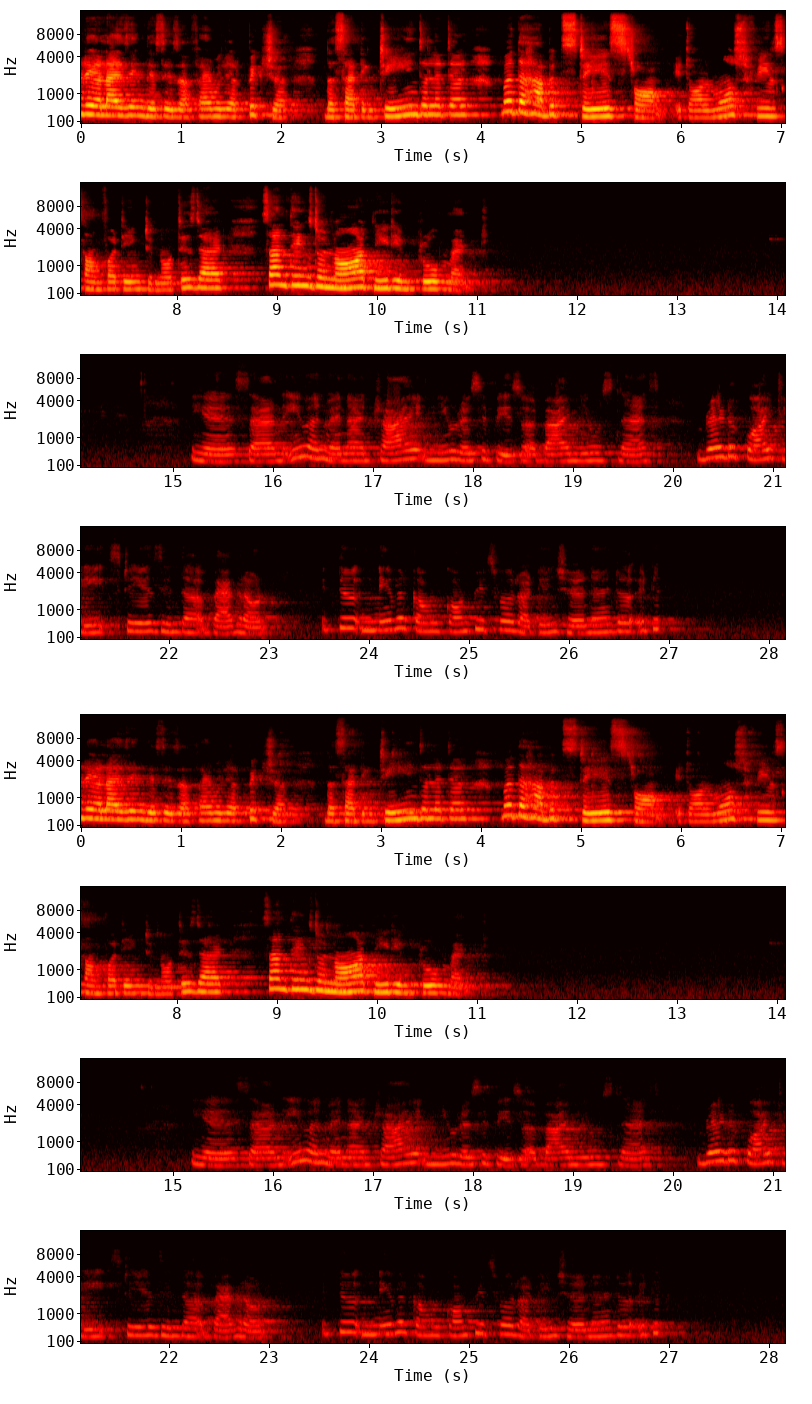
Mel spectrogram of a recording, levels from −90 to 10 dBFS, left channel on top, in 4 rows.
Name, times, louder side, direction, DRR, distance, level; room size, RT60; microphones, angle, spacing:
voice 1, 0.0-2.1 2.4-8.6 8.9-10.9, left 4 dB, 85° left, 1.0 m, -31 dB
voice 2, 14.7-19.9 20.2-23.0 23.5-26.9, left 2 dB, 40° left, 0.9 m, -46 dB
28.0 x 25.5 x 4.3 m
head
